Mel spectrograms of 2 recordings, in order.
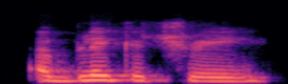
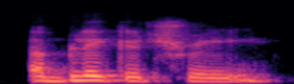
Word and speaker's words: obligatory: adjective also we have second syllable stress but the pronunciation will no longer be like the one here i it's actually e so obligatory e obligatory i'm going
